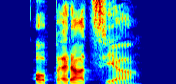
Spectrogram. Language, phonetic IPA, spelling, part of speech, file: Polish, [ˌɔpɛˈrat͡sʲja], operacja, noun, Pl-operacja.ogg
